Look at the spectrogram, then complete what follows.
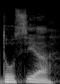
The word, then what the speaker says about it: Dosia: 그니까 도스인은 도스인이라 불러도 된다라고 했지만 원래는 자기네 뭐 나라 언어가 저 나인 적에 도시아라는 발음으로 한대요.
